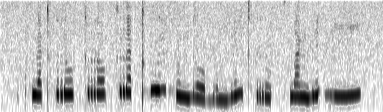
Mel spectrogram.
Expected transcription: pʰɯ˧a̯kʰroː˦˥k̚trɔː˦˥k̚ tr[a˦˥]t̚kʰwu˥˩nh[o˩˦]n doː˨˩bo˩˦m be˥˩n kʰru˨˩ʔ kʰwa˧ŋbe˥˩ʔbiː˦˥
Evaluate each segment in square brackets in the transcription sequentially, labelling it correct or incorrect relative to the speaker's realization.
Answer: incorrect: a˥˩, incorrect: u˩˦

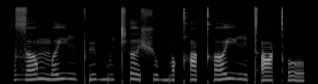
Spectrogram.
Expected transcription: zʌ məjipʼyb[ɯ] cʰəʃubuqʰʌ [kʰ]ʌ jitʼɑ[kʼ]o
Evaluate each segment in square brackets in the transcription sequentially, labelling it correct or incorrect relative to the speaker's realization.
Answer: correct, correct, correct

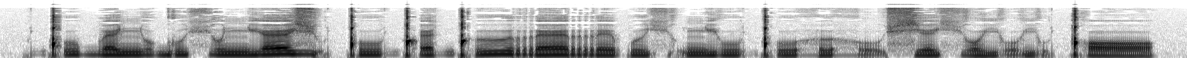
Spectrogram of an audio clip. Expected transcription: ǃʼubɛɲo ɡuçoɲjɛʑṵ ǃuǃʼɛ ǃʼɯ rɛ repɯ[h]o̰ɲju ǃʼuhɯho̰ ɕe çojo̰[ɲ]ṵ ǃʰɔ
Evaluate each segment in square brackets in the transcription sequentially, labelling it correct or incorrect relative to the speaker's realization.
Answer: incorrect: ç, incorrect: j

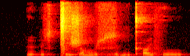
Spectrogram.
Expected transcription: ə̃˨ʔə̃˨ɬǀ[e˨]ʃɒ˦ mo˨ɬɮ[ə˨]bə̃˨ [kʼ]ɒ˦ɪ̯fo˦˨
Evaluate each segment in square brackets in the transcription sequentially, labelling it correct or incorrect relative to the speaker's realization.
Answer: correct, incorrect: ə˧, correct

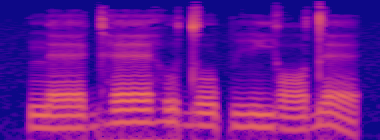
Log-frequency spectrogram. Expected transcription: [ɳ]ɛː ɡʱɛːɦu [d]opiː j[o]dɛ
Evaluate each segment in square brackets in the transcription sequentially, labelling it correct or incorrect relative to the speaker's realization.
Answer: incorrect: n, correct, incorrect: ɔ

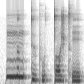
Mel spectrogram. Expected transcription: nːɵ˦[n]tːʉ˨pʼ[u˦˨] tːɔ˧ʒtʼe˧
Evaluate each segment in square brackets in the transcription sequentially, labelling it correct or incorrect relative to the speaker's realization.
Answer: correct, incorrect: u˨

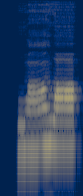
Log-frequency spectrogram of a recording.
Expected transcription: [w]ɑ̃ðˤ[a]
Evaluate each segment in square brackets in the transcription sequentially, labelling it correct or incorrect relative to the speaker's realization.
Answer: correct, incorrect: ɑ

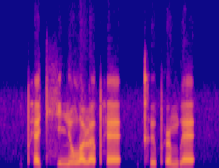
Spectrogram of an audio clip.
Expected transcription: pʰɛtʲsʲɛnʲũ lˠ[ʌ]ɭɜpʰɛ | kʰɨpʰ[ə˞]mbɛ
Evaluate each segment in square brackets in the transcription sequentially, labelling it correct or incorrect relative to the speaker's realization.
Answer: incorrect: ə, correct

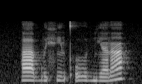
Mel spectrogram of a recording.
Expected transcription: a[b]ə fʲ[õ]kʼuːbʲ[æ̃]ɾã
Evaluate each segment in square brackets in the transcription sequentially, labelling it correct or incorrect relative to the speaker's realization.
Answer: correct, correct, incorrect: ã

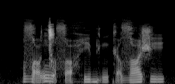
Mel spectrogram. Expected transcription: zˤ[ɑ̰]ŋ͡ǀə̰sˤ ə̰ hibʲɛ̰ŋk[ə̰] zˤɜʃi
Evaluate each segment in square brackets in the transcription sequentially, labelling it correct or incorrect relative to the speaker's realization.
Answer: correct, incorrect: ɛ̰

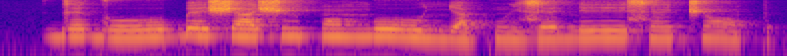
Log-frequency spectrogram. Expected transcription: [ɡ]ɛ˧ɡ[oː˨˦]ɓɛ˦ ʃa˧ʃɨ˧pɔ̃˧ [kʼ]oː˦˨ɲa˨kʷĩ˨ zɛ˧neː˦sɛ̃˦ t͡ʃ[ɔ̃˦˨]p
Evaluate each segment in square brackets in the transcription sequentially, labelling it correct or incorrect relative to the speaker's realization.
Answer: correct, correct, incorrect: ŋ, correct

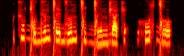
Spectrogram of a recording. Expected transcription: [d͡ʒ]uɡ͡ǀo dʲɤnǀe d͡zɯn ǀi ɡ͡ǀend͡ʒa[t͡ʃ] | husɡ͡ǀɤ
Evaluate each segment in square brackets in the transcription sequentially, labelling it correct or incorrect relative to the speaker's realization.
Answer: incorrect: t͡ʃ, correct

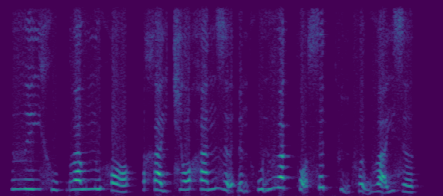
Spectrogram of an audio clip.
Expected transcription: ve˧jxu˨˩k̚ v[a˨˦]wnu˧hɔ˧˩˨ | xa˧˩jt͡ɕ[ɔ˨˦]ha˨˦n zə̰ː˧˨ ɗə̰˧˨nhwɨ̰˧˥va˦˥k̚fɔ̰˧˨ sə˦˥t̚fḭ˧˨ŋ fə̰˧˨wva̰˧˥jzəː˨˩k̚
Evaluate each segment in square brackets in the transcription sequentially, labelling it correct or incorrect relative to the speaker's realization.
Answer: incorrect: a˧, correct

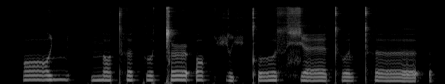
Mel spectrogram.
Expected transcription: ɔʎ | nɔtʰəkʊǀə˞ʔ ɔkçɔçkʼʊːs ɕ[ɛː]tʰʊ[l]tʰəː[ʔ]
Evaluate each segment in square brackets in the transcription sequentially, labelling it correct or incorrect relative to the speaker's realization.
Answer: correct, correct, correct

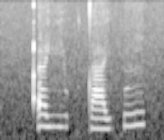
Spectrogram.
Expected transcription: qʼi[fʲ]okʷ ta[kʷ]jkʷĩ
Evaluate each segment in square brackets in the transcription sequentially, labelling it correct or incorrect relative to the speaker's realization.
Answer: incorrect: vʲ, incorrect: none

